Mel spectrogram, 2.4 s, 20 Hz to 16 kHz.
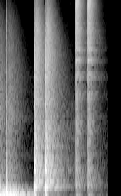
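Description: Drum samples played from the Roland FA-08 workstation's sampler pads: two kick drum hits, then two snare hits a little under a second in, then two hi-hat hits near the end. The samples were taken from the workstation's built-in drum sounds.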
